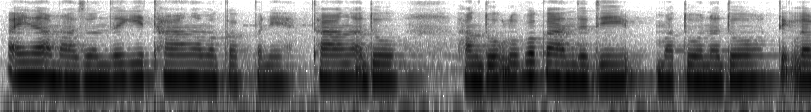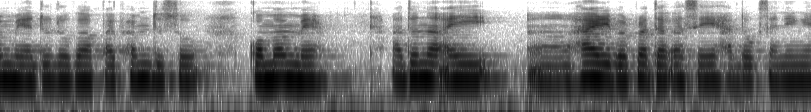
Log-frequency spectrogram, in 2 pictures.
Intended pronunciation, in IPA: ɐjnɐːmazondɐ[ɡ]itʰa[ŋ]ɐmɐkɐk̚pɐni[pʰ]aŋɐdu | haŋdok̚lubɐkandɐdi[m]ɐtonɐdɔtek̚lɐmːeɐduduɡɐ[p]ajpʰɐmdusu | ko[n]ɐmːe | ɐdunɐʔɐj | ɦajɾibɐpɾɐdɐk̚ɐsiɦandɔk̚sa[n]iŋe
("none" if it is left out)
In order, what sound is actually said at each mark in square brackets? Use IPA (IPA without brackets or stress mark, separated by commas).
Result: ɡ, ŋ, tʰ, m, p, m, n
